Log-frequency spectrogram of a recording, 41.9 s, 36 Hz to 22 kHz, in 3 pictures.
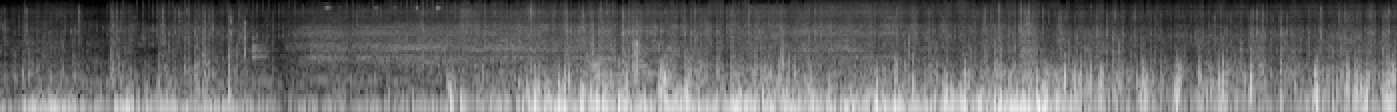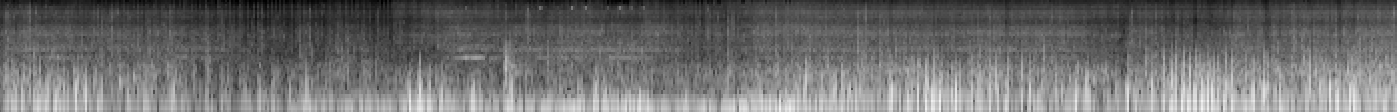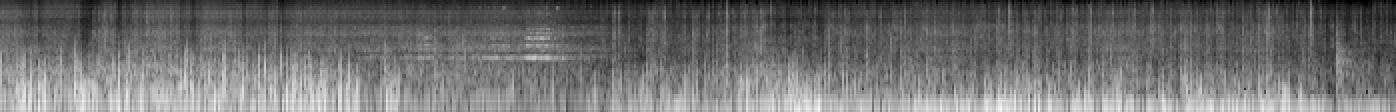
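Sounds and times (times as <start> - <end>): mountain bike rumble and rattle: 0.0 - 41.9
wind buffeting microphone: 2.9 - 41.9
short squeals: 3.0 - 6.0, 18.2 - 20.8, 30.0 - 34.2.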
